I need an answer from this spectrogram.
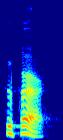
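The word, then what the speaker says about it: hooper (ὑπέρ): The word, the Greek word is pronounced hooper, kind of like hooper.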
